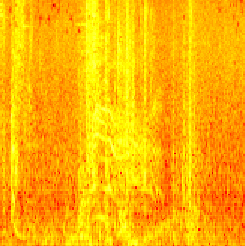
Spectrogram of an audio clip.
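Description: A man cries out in pain.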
